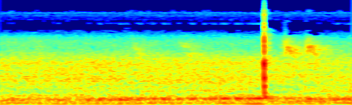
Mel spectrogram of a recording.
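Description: A steady low hum in the background, with one sharp click near the end from hands working the telescope's eyepiece and focuser.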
